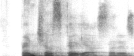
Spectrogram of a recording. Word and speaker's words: Francesca: I hope I'm pronouncing your name correctly. Francesca, yes, that is correct.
